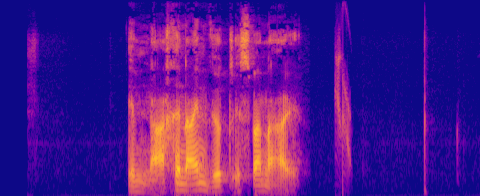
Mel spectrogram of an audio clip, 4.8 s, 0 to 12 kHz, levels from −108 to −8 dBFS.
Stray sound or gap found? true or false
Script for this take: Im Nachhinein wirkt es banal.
true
